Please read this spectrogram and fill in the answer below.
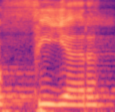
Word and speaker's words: fear: FEAR, यप से हो गया दोस्तों फ, इस ई और ए का उच्चारण ई, आर से हो गया र, यह लिखा गया दोस्तों फियर।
